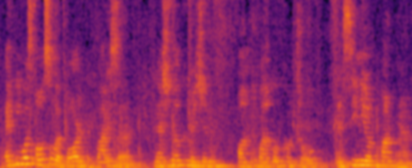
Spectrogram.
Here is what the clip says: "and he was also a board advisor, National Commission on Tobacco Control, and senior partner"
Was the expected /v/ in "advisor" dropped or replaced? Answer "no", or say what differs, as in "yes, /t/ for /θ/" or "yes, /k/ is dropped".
no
